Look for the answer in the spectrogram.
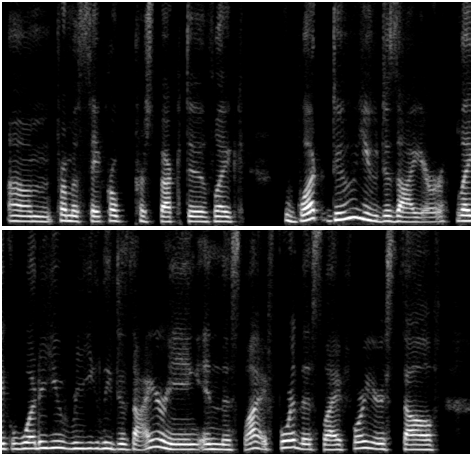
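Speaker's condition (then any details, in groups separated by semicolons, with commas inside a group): No condition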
